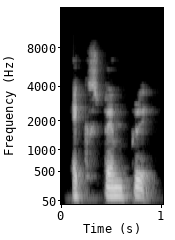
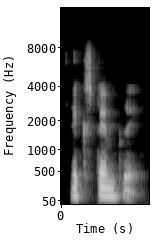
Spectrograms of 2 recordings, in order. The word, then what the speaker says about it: extempore: But the correct way here is extempore. So an extempore meeting was called without notice to terminate employees who hadn't lived up to performance standards. This is the right way to pronounce this word, extempore.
